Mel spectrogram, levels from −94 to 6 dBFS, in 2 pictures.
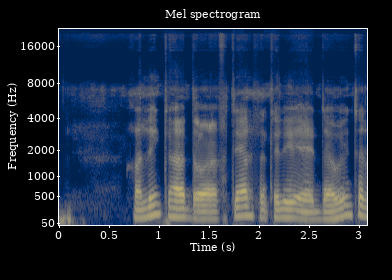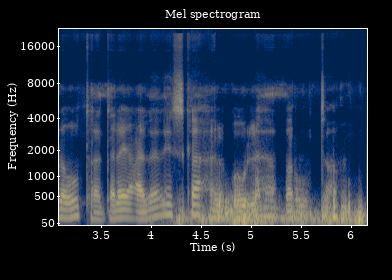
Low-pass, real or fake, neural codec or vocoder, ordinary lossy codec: none; fake; codec, 44.1 kHz, 2.6 kbps, SNAC; none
